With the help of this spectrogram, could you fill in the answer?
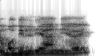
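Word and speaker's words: Modigliani: 쓴 엠카 쪽으로 좋은것 앤 2g 는 묵음 입니다 잘못하면 봇 이효리 아니라 그러는데 이 걸치는 묵음 이라서 아니었고 그러니까 뭐 딜리 아니 나오겠습니다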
